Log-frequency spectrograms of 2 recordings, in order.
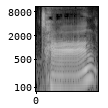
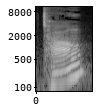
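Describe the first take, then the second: First: The pitch dips like a third tone. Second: The pitch rises quickly. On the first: The speaker calls it wrong. "장 이렇게 해서 삼성으로 오해할 가능성이 있어요" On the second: The speaker calls it right. "앙을 빨리 올라가세요"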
